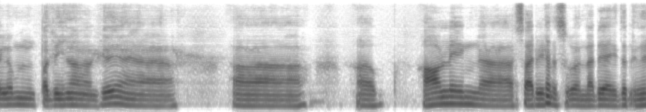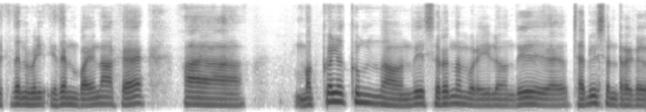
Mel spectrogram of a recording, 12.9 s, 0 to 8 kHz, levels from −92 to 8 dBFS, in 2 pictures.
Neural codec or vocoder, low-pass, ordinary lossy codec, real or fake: codec, 16 kHz, 1 kbps, FunCodec, trained on Chinese and English, 50 frames a second; 7.2 kHz; none; fake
